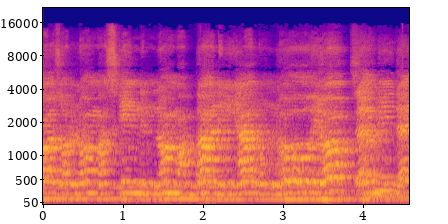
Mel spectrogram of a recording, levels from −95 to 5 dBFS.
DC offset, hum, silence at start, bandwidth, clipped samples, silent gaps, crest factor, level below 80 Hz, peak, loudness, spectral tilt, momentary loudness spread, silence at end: under 0.1%; none; 0 s; 16 kHz; under 0.1%; none; 12 dB; -46 dBFS; 0 dBFS; -12 LUFS; -4.5 dB/octave; 5 LU; 0 s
